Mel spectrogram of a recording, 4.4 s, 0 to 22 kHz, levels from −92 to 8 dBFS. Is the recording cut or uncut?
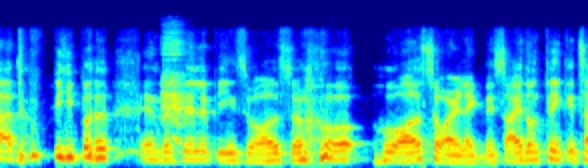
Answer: cut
